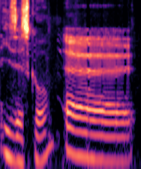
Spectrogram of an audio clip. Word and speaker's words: ISESCO: i alors l'isesco si vous considérez que ça isesco comme ça se prononce ainsi donc si vous imaginez le celi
